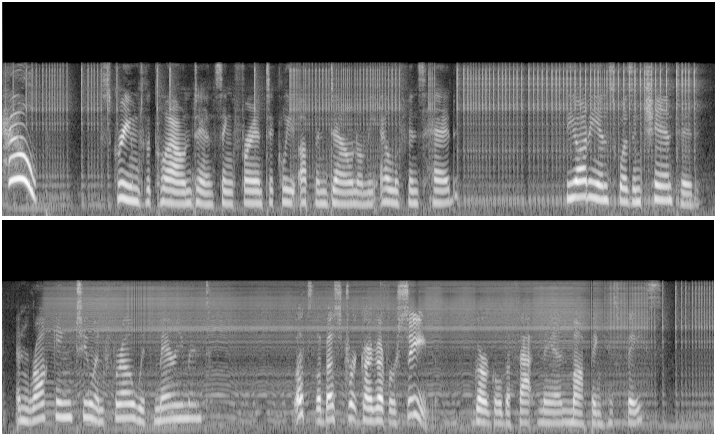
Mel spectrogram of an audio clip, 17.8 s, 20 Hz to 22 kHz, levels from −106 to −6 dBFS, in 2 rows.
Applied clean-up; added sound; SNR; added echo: none; Cupboard open or close; 14 dB; none.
